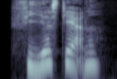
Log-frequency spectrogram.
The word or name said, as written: firestjernet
